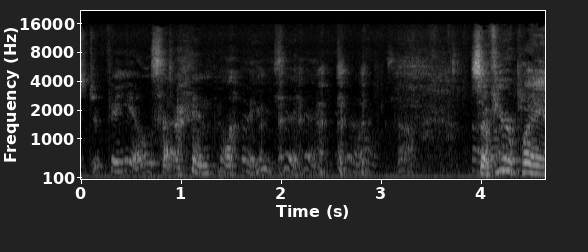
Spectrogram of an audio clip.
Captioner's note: laughing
